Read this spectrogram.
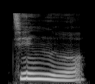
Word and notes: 金额: jīn é

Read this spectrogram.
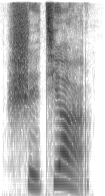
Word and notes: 使劲儿: shǐ jìn ér

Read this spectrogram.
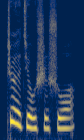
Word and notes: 这就是说: zhè jiù shì shuō

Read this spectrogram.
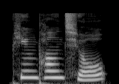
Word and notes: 乒乓球: pīng pāng qiú

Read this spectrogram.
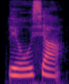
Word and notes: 留下: liú xià

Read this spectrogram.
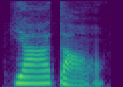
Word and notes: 压倒: yā dǎo

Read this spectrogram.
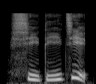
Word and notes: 洗涤剂: xǐ dí jì

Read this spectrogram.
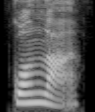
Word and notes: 光缆: guāng lǎn

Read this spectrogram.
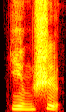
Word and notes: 影视: yǐng shì

